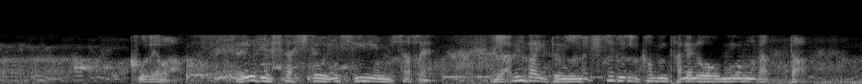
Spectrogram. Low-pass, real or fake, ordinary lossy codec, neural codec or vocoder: 7.2 kHz; fake; AAC, 16 kbps; codec, 16 kHz, 1 kbps, FreqCodec, smaller model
